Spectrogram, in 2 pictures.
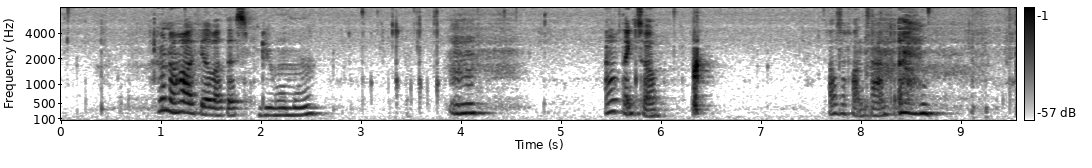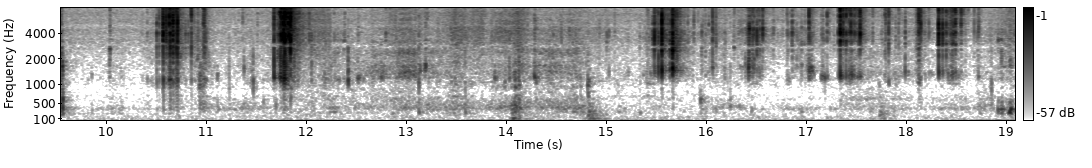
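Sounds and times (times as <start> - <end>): crunchy cones being chewed: 9.2 - 19.0.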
